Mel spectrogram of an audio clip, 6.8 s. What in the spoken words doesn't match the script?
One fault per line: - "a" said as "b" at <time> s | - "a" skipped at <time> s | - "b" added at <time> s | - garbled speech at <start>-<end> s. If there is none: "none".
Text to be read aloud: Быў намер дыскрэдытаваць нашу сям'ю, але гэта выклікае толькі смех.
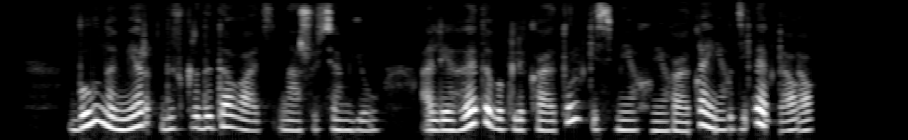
- garbled speech at 4.9-6.1 s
